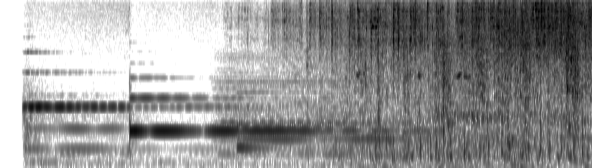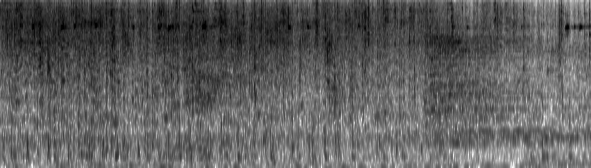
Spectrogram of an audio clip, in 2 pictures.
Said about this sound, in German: Da kommt der Wagen.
